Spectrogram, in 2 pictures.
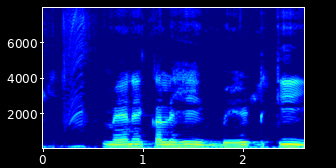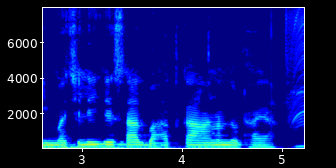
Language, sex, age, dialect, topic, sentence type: Hindi, male, 18-24, Kanauji Braj Bhasha, agriculture, statement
